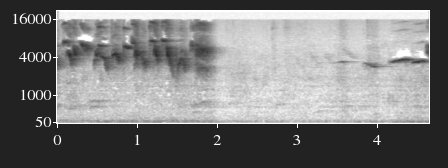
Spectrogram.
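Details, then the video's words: Young rusty-collared seedeater learning its first notes: a burst of high, scratchy twittering warbles for about two seconds, then near silence with faint thin whistles and a brief renewed note at the end. "coleira Pardinho apreendendo suas primeiras notas"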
